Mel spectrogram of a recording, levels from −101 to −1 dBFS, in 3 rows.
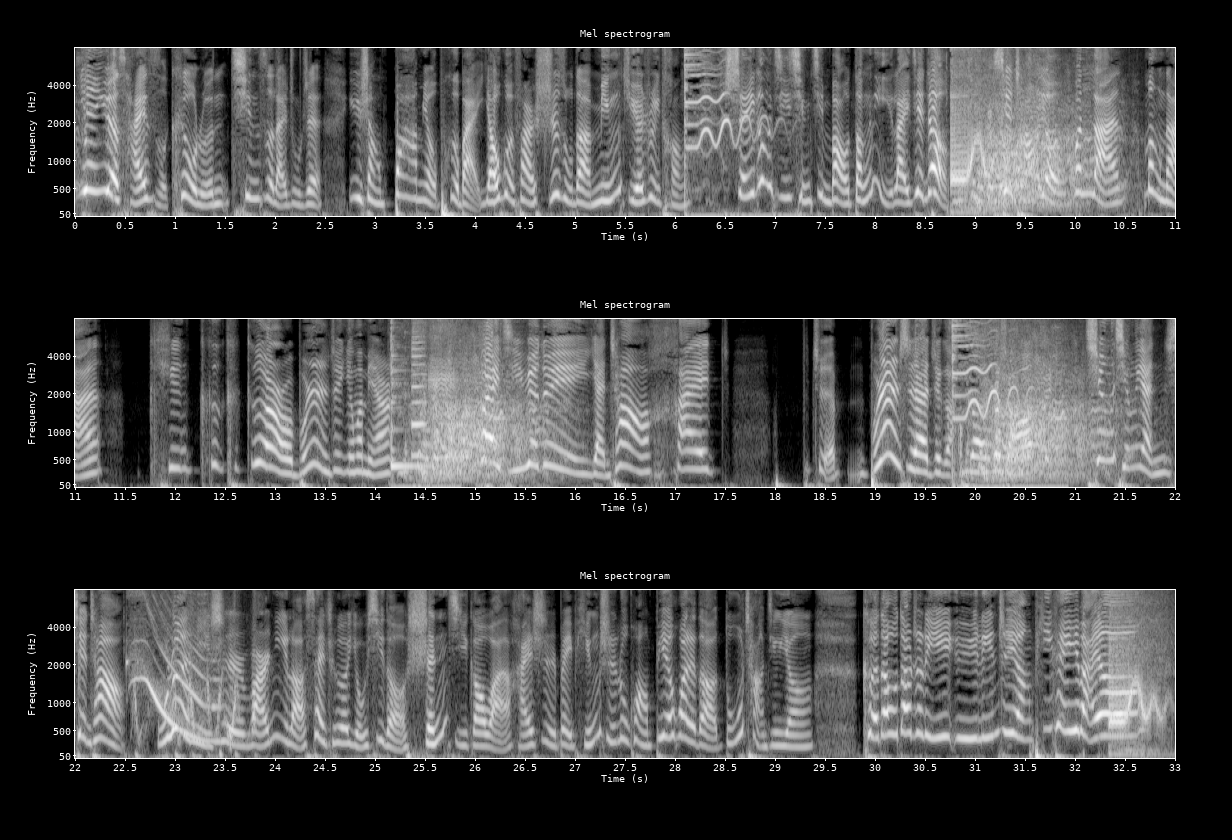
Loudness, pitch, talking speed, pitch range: -16 LUFS, 315 Hz, 225 characters per minute, 250-385 Hz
